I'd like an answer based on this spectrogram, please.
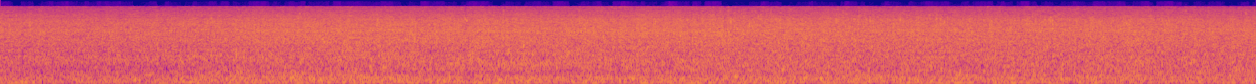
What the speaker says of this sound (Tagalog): lakas ng lakas ng agos kasi umulan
